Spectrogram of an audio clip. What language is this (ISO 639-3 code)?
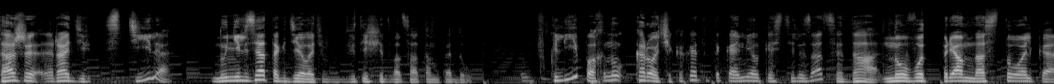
rus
